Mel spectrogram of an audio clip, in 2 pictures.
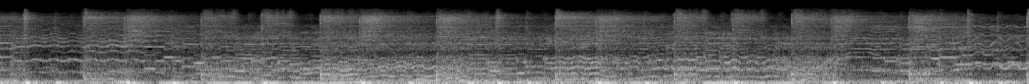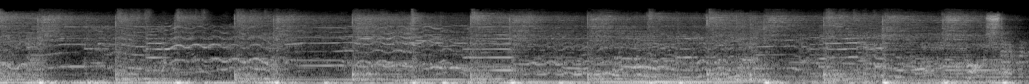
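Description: Live heavy metal band playing an instrumental passage: an electric guitar lead line with wavering, bent notes over a steady drum beat and bass.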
